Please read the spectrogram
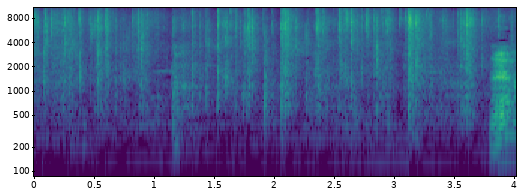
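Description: Margarine sizzling in a frying pan, with quick irregular crackling pops.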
